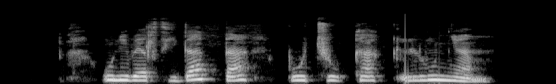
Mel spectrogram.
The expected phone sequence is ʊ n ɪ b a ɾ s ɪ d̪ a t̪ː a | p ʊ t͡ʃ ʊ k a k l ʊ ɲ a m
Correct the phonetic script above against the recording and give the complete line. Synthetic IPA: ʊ n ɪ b e ɾ s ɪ d̪ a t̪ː a | p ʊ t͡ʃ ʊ k a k l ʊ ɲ a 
